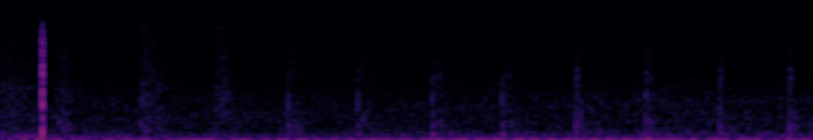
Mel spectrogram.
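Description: Footsteps crunch on snow as a man runs.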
